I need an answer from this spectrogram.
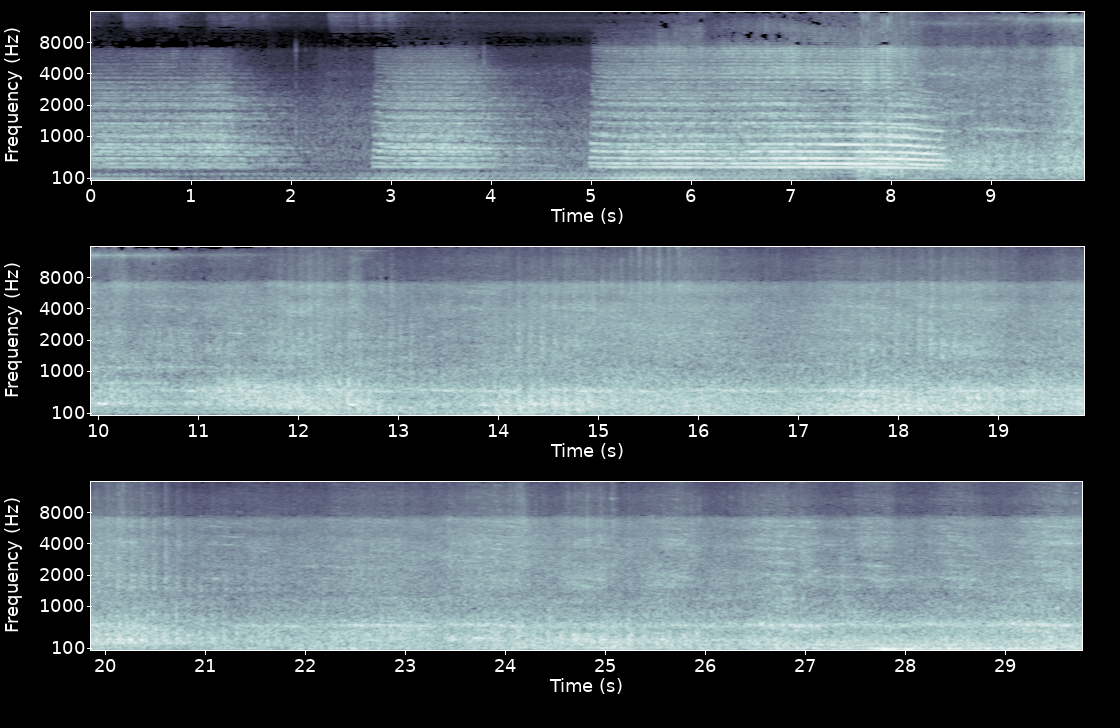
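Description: Freight locomotive air horn sounding for a grade crossing: a blast that ends about a second and a half in, a short blast, then a long blast whose pitch drops at its end as the locomotive passes. Then a long freight train rolling by, steel wheels clattering over the rail joints, with a faint steady squeal.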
